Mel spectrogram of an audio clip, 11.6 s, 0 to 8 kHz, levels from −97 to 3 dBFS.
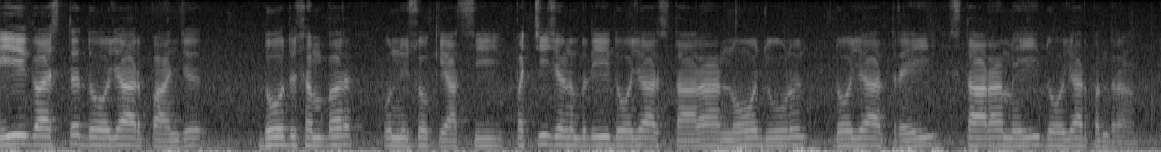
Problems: none marked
